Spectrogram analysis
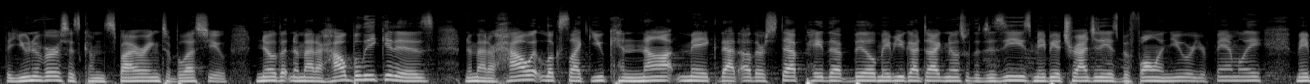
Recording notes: Live at #CWC2017. Broadcast day 2 Live form the Largest Women's conference in the USA! We will be live for 2 days bringing you all the event action, keynote speakers and VoiceAmerica hosts.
